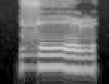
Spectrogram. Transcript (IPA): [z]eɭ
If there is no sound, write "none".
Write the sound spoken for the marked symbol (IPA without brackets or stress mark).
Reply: z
